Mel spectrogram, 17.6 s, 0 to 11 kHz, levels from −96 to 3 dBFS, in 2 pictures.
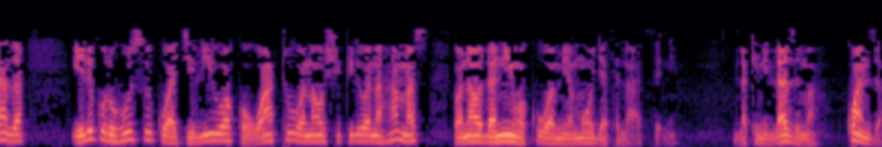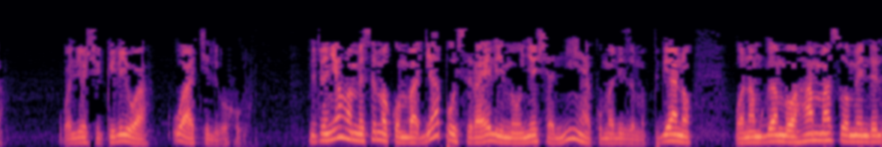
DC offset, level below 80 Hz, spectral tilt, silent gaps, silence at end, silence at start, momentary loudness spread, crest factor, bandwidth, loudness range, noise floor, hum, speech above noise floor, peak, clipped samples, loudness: under 0.1%; -60 dBFS; -10.5 dB/octave; none; 0 s; 0 s; 13 LU; 18 dB; 5.8 kHz; 5 LU; -69 dBFS; none; 42 dB; -10 dBFS; under 0.1%; -27 LUFS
